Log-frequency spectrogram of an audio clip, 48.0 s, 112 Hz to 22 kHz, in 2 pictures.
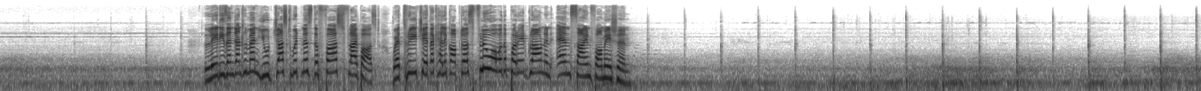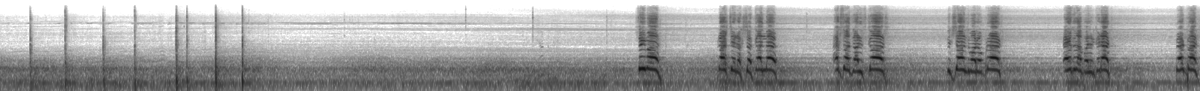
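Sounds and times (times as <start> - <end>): steady low hum: 0.0 - 48.0
man calling out: 36.8 - 37.3, 38.4 - 39.7, 40.7 - 41.9, 43.0 - 44.2, 45.3 - 46.3, 47.6 - 48.0.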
